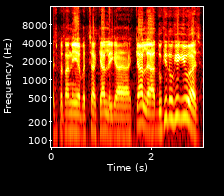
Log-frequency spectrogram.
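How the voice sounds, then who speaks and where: A man's voice: mid-range voice, big pitch swings, quick pace, pushed and bright. A man vlogging outdoors in a neighborhood lane, chatting playfully and teasing local kids. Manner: playful, teasing, talks to the camera as "guys". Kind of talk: casual vlog chat with neighborhood kids.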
